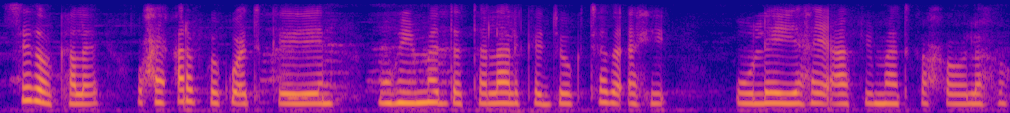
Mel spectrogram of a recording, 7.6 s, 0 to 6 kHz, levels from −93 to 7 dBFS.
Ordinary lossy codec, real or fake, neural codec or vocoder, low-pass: none; real; none; 5.4 kHz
